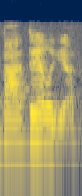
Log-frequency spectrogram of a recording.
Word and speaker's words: Vidalia: You got to say it right, Vidalia onions, and cotton.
